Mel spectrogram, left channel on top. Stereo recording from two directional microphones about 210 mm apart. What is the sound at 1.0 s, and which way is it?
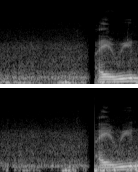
Speech, 15° left (ahead or behind).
